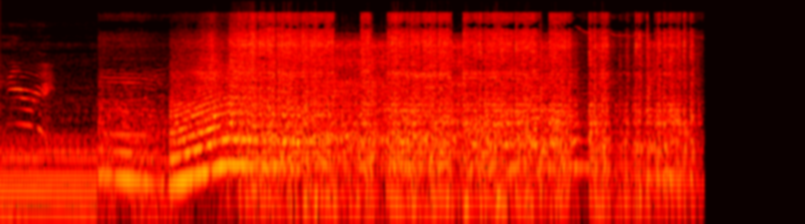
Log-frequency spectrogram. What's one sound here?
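A race car engine revs up loudly and roars.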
